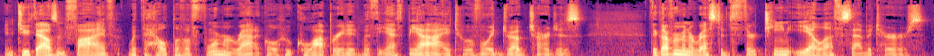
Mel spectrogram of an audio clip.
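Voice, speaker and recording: A man's voice: lowish voice, animated, moderate pace. A man delivering scripted narration as a podcast host.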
